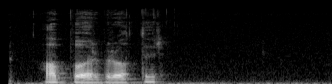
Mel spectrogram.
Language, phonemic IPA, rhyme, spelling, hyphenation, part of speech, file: Norwegian Bokmål, /ˈabːɔrbroːtər/, -ər, abborbråter, ab‧bor‧bråt‧er, noun, Nb-abborbråter.ogg
- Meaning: indefinite plural of abborbråte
